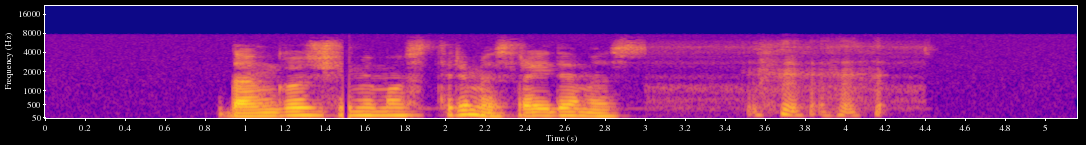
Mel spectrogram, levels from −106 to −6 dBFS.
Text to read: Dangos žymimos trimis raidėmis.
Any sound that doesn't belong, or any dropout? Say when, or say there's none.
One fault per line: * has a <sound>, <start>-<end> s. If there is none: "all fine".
* has a dropout, 1.5-1.5 s
* has a laugh, 3.5-4.3 s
